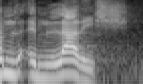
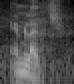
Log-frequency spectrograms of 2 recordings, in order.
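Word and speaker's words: Mladić: Se pronuncia Mladic, el nombre de este caballero. Mladic. Mladic. Para hacerlo más panameño. Mladic.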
